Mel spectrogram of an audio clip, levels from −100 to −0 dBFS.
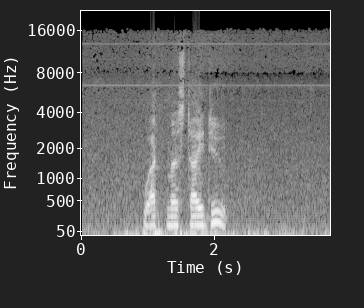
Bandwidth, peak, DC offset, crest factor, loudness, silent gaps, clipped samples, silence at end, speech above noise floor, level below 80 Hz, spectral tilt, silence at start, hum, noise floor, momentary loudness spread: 17 kHz; 0 dBFS; under 0.1%; 14 dB; -11 LUFS; none; 0.1%; 0 s; 22 dB; -28 dBFS; -5.5 dB/octave; 0.05 s; none; -31 dBFS; 23 LU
